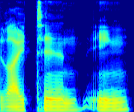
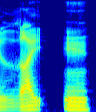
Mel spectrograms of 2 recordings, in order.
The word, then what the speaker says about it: lightening: the longer answer is lightning is just two syllables and lightening when I pronounce this slowly and articulate you hear me say lightening but when I pronounce it fast I use a stop T and I say light in lightning lightning so in past conversation they sound essentially the same but you need to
